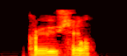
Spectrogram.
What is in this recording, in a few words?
"crucial", English; adjectives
